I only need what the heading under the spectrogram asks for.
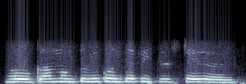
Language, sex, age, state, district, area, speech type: Marathi, female, 18-30, Maharashtra, Wardha, rural, conversation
